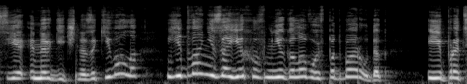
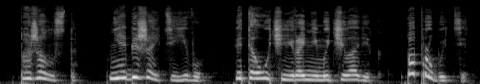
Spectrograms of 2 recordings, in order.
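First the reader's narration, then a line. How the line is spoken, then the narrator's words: Confidential whisper. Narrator (Russian): прошептала, как бы по секрету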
